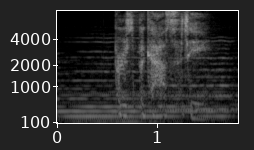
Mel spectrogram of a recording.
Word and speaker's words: perspicacity: saying it right let's turn up my uh pronunciation perspicacity oh i was perspicacity the quality of having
